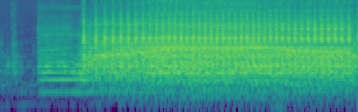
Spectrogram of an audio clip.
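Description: Bernina overlocker (serger) sewing a flatlock stitch along a folded fabric hem. It starts about half a second in, spins up within half a second and then runs at a fast, even stitching rhythm.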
